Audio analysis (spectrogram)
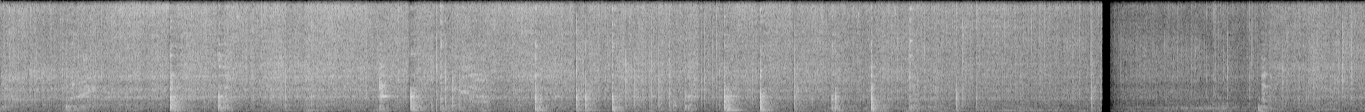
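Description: Pumpkin pieces and a sprig of curry leaves sizzle steadily in a pan, with repeated scraping stirs and clinks throughout and a brief dropout near the end before the frying resumes.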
